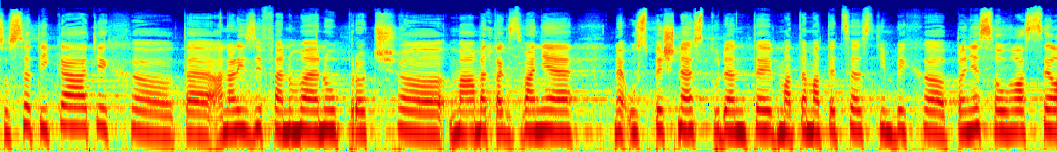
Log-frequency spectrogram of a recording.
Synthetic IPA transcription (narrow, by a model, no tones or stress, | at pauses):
t͡sosɛt̪iːkaːcɛxt̪ɛːʔa̰naliːzɪfɛno̞mɛːnupɾo̞t͡ʃmaːmɛt̪aɡzvaɲɛ | nɛʔuːspjɛʃnɛːst̪udɛnt̪ɪvmat̪ɛmat̪ɪt͡sɛsciːmbɪxpl̩ɲɛso̞wɦlasɪ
